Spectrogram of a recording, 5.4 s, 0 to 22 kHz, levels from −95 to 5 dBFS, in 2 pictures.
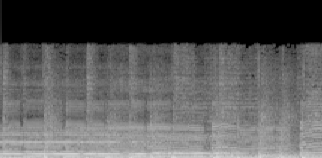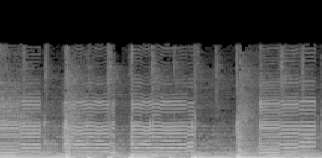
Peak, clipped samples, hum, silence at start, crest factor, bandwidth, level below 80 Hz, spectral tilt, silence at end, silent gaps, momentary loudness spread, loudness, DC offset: -2 dBFS; under 0.1%; none; 0 s; 14 dB; 16.5 kHz; -24 dBFS; -5 dB/octave; 0 s; none; 4 LU; -16 LUFS; under 0.1%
